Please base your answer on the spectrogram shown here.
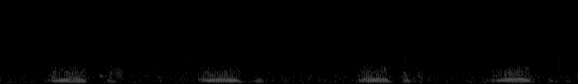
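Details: Five three-week-old blenheim Cavalier King Charles Spaniel puppies wrestling at play in their pen; four clear, deep, throaty grunt-growls roughly every one and a half seconds, each with a short softer huff after it.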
